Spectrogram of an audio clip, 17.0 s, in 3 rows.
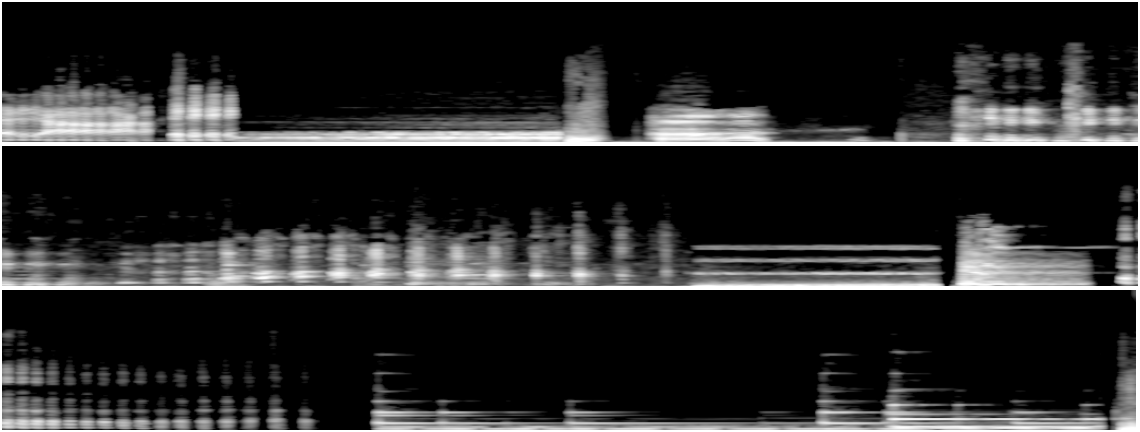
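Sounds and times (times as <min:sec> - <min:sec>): person laughing: 0:04.8 - 0:09.2, 0:11.3 - 0:13.0.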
